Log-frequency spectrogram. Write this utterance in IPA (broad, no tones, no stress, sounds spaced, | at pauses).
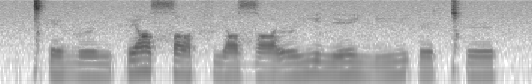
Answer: ǀʰ e v ɹ i p e sˤ i f i zˤ e ɹ i lʲ e ʎ i | ʏ ǀʰ ʏ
